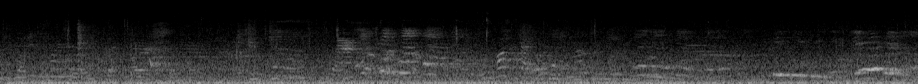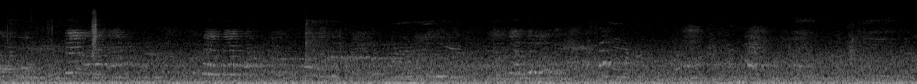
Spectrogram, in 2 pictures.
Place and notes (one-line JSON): {"title": "berlin wall of sound-heidkampgraben. j.dickens 020909", "latitude": "52.47", "longitude": "13.48", "altitude": "37", "timezone": "Europe/Berlin"}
